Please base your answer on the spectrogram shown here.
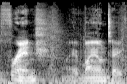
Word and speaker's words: Fringe: It is Fring! Some people pronounce it Fringe.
